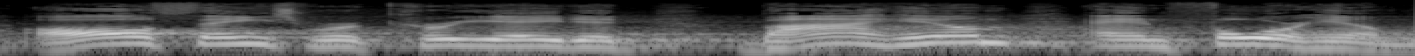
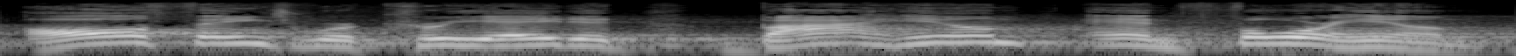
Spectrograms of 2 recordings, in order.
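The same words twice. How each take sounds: First: Slow, each word weighted; leading the congregation in unison recitation, slow and emphatic. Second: Slow and louder, building; repeating it louder with the congregation, slow and forceful; louder recitation. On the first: Slow, measured chant. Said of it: "Say that with me". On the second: Louder, slow recitation. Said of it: "One more time". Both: Shown as a demonstration.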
